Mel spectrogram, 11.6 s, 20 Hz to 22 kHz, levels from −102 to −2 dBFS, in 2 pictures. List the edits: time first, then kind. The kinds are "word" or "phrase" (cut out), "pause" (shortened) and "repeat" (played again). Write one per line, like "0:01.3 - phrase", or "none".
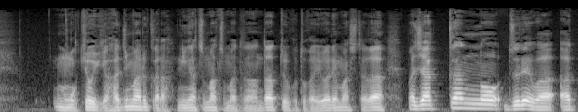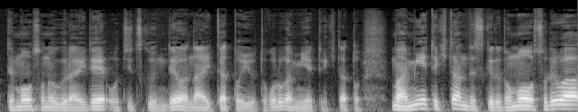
none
